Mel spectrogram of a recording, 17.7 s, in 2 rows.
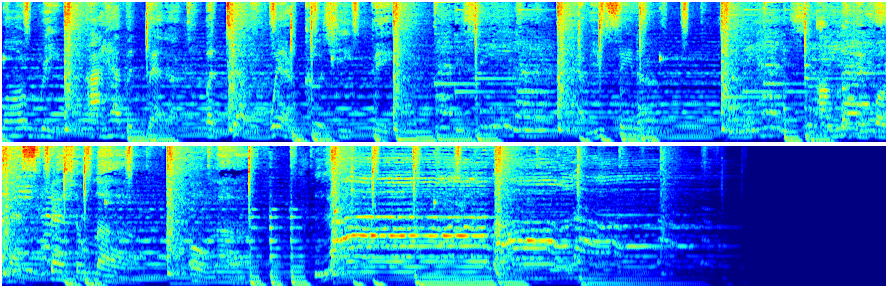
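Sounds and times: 
Redrum drum machine beat: 0.8 - 14.8.

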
